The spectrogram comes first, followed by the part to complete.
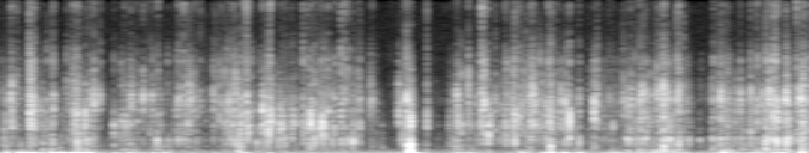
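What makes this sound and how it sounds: An empty clear plastic zip bag is crumpled and crinkled by hand, producing a dense, continuous stream of sharp, bright crackles over a low rumble. The crinkling is steady throughout, with louder bursts near the start and about midway.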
